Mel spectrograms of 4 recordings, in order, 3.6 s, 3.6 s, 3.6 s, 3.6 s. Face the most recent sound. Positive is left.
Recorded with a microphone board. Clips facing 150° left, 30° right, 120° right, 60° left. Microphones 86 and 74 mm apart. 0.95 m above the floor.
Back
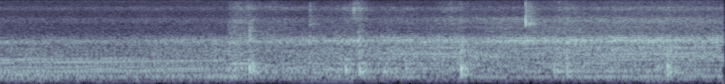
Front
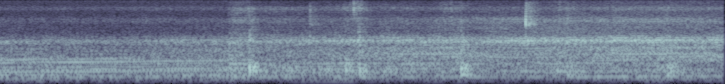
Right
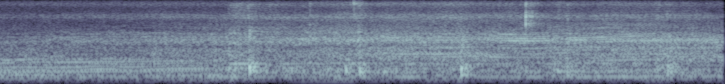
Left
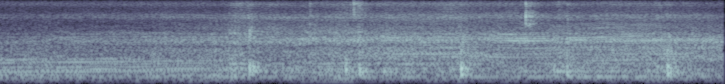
turn(degrees=105)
